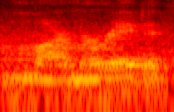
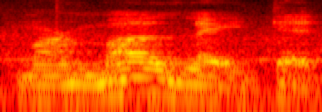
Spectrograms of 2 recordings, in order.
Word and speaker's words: marmorated: brown marmorated stink bug marmalade no marmorated marmarine I'm looking at it right here m-a-r-m-o-r-a Margaret marmorated I've been pronouncing it wrong for a couple years well that's probably because you thought it was some sort of orange Jam possibility yeah wrong okay never mind so it's marmorated uh stink bug this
